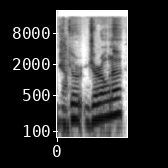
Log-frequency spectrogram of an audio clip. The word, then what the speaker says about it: Girona: I don't know how to pronounce it properly. – Girona, yeah.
